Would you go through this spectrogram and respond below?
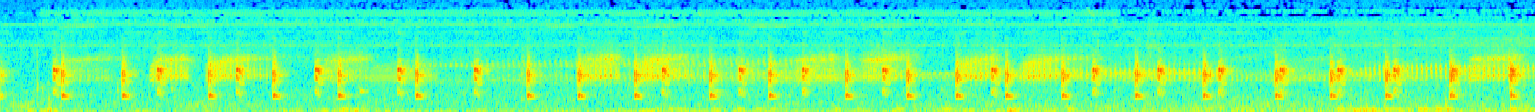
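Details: Frogs, toads and tree frogs in the wild give a busy chorus of short, clipped knocking notes, repeated roughly twice a second, with a faint warbling trill running between them.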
